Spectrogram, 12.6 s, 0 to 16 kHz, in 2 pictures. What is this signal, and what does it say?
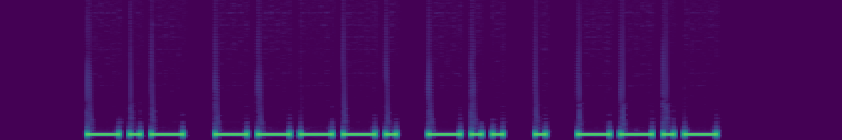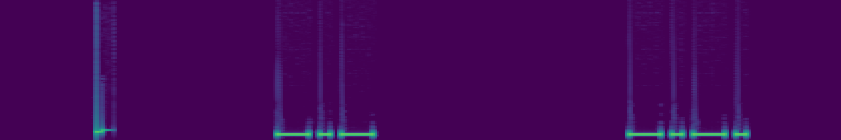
Morse code, heard as a keyed tone, about 15 wpm, spaced as for 10 wpm, 700 Hz. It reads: K9DEQ KC
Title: USA Call Signs - 8x Character Spacing - 15wpm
